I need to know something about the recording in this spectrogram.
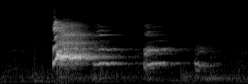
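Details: Ca de Bou puppies, four weeks old, kept indoors: one loud high squealing yelp with rich harmonics, followed by two shorter fainter whimpering cries in quick succession.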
